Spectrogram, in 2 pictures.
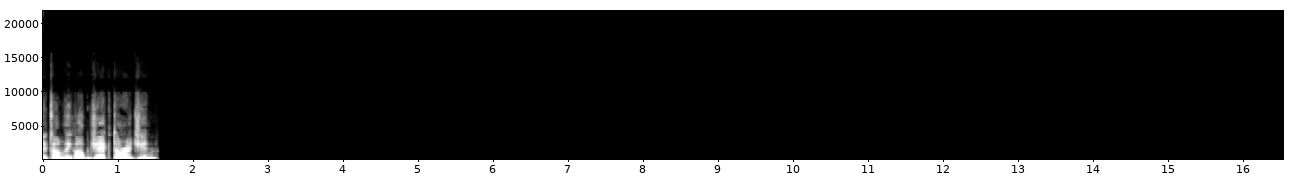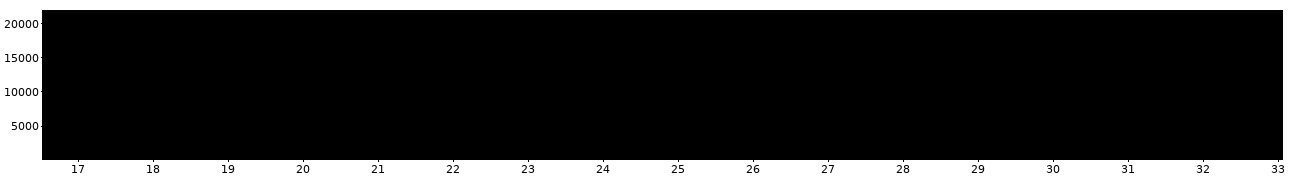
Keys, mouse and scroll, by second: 1.3 shift+s, 3.9 shift+s, 6.8 Tab, 14.5 z, 14.8 middle click, 15.1 r, 17.3 scroll down 2, 17.6-18.6 middle drag, 18.6 r, 20.2-22.3 scroll down 3, 22.3 r, 22.9 alt+r, 23.4 scroll up 1, 23.5-23.9 middle drag, 23.9 scroll down 2, 24.1-27.1 middle drag, 27.1-28.2 scroll down 1, 28.2-29.0 scroll down 2, 29.0-29.6 scroll down 5, 29.6-30.6 middle drag, 30.6-31.3 scroll up 1, 31.3 g, 32.1-33.0 middle drag.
